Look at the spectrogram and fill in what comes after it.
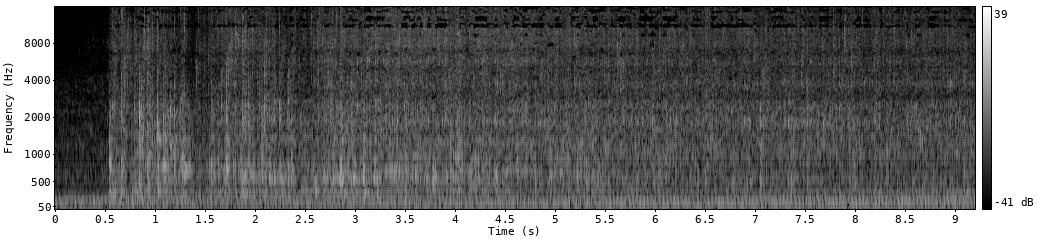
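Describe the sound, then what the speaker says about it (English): Water rushes out of an opened bleeder screw on an outdoor spigot while it is being winterized. A sudden, close gush settles into a steady hiss and splash that runs on without a break. "we're gonna open up this bleeder valve, which is simply just a screw. We're gonna screw this off and you're gonna see water coming on"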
